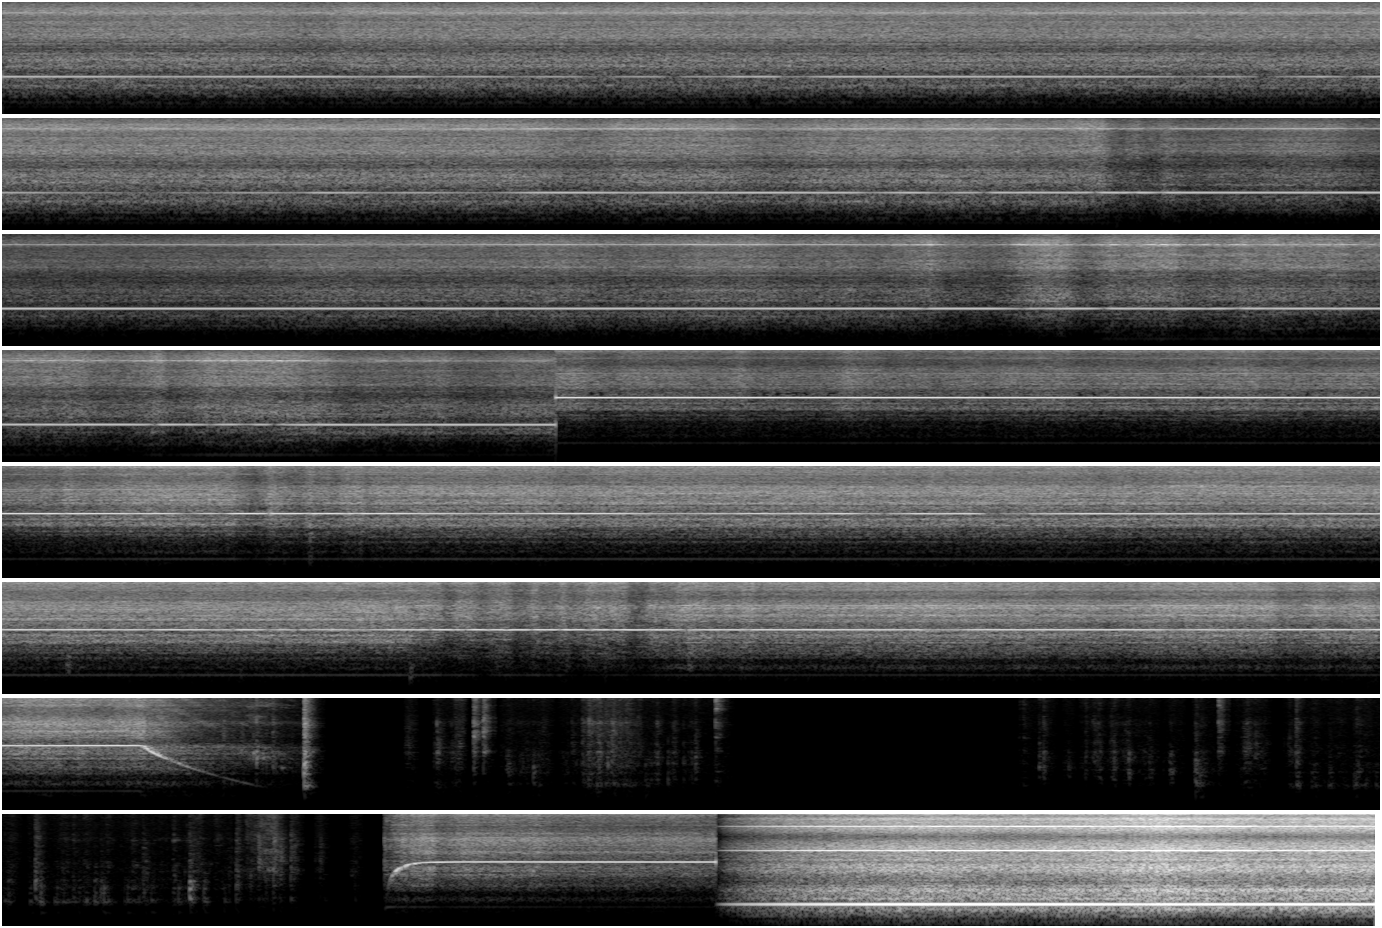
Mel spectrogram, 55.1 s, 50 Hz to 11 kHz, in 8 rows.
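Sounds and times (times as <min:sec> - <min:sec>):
paint sprayer whine and air hiss: 0:00.0 - 0:23.4, 0:51.8 - 0:55.0.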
